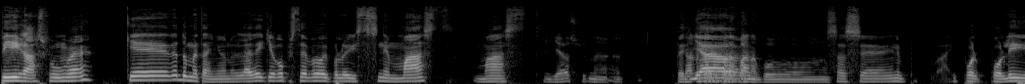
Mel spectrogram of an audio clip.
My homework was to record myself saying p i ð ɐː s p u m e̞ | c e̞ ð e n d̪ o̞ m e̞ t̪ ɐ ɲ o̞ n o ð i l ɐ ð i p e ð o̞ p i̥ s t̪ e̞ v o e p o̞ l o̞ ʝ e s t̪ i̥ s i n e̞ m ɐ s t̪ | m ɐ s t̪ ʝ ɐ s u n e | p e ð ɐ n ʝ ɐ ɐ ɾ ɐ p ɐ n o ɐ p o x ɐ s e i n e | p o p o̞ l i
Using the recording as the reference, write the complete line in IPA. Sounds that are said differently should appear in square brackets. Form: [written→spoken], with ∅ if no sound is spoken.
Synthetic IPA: p i [ð→ɣ] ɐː s p u m e̞ | c e̞ ð e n d̪ o̞ m e̞ t̪ ɐ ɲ o̞ n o ð i l ɐ ð i [p→c] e [ð→ɣ] o̞ p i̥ s t̪ e̞ v o [e→i] p o̞ l o̞ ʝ [e→i] s t̪ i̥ s i n e̞ m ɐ s t̪ | m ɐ s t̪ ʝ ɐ s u n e | p e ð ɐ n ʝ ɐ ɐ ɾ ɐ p ɐ n o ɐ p o [x→s] ɐ s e i n e | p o p o̞ l i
